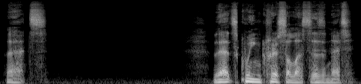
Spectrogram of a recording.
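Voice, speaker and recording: A man's voice: low voice, slow, no room sound. A man reading a storybook, voicing a protective young stallion who talks in a growling, defiant way. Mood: angry.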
